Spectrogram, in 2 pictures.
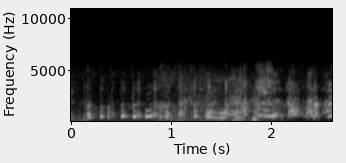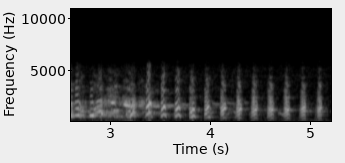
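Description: Girls laughing hysterically: a stream of short, breathy laugh pulses that settles into a fast, even run of about seven a second in the second half.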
